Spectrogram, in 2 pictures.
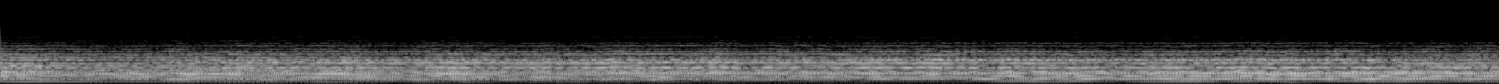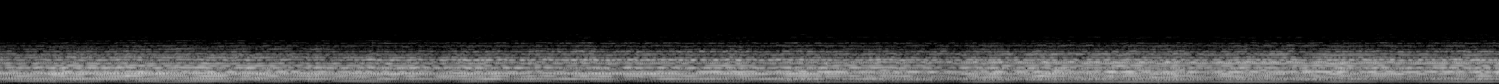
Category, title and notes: Music > Other
Memories dissipate like clouds after a storm.
lofi, soundscape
